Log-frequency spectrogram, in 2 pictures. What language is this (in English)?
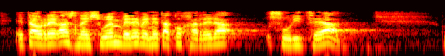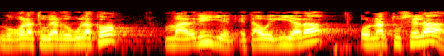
Basque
